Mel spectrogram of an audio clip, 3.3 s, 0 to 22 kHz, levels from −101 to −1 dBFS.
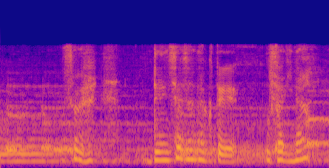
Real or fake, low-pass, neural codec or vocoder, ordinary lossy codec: fake; 7.2 kHz; vocoder, 22.05 kHz, 80 mel bands, HiFi-GAN; none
